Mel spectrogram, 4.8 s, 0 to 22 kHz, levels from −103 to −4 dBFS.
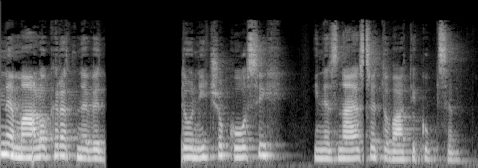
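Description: Speech, carried through what sounds like a low-delay AAC coding path, shows AAC frame loss with muting in two places. At 0.32 s there is a very brief soft-edged dropout, about 10 ms of missing sound, which fits a single lost frame of a low-delay AAC stream. A longer hole of about 30 ms runs from 3.63 to 3.66 s, consistent with three consecutive lost frames. In both cases the decoder zeroed the missing spectrum, and the overlapping transform windows fade the sound out and back in, so the gaps are smooth. From 1.04 to 1.81 s the audio stops in mid-flow for about 0.77 s. This is a playback stall, most likely the player running short of buffered data or having its output thread held up, leaving silence until it recovered and resumed. After the stall, from 1.81 s to the end of the clip, the speech runs at about 1.15 times normal speed with its pitch unchanged. This is time-compressed catch-up: the player trims its accumulated backlog by cutting out short segments and cross-fading across the joins. 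The result is hurried delivery, and the second frame-loss hole falls within this stretch.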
